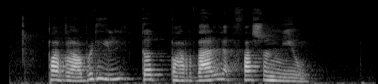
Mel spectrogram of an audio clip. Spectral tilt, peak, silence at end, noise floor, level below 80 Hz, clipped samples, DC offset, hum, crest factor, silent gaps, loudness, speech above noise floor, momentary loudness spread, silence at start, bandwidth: -6.5 dB/octave; -4 dBFS; 0.15 s; -52 dBFS; -54 dBFS; under 0.1%; under 0.1%; none; 20 dB; none; -22 LUFS; 30 dB; 9 LU; 0.2 s; 15 kHz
